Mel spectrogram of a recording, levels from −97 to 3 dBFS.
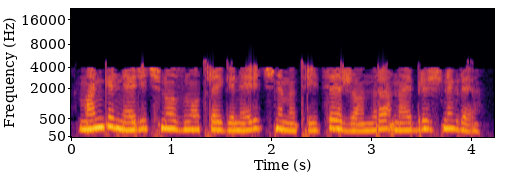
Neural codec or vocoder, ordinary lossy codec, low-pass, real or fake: none; AAC, 16 kbps; 7.2 kHz; real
